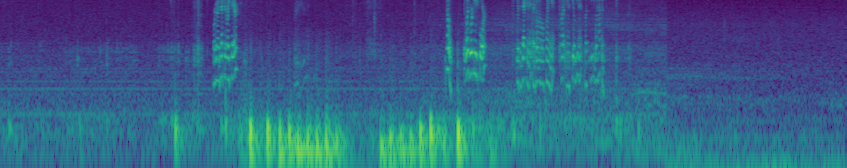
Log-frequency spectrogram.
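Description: Soundtrack of a VHS tape playing through a TV's speakers, picked up across the room: uneven rumbling bursts with brief higher flares. It cuts off suddenly near the end as the tape stops and the screen goes to blue.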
